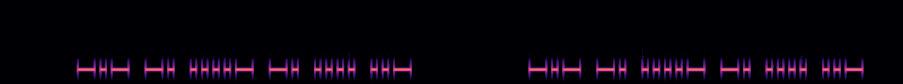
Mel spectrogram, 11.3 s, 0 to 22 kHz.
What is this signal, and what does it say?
Morse code, heard as a keyed tone, about 17 wpm, 700 Hz. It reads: KN4NHU KN4NHU
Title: USA Call Signs - 6 Characters - Repeated 2x - 17wpm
